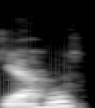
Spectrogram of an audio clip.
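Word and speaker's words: יָהוּ: So what happens is that this V would change to U, and the syllable would like this. This syllable is now in an open. It's open, so it becomes long, and it's Yahoo.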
